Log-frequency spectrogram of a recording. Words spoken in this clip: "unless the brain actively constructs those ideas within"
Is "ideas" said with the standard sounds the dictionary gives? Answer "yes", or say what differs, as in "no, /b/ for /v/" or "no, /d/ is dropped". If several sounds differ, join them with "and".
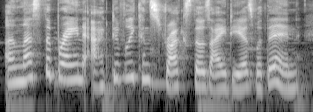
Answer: yes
